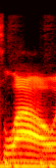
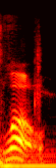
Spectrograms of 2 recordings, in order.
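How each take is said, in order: First: The vowel sounds like the one in 'cow'. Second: The vowel sounds like the one in 'go'. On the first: This is how the player himself says it. The speaker calls it right. "for him, it's Lau" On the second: This is how most people read the spelling. The speaker calls it wrong. "So most people, it's Low"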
